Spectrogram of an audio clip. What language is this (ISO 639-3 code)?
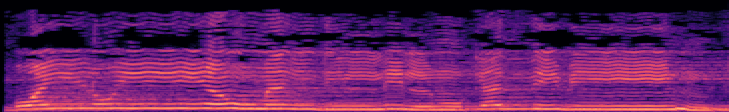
ara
